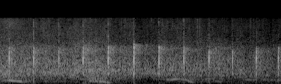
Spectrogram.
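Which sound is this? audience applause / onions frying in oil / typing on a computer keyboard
audience applause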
